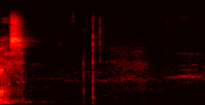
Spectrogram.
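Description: A man's word into a close microphone trails off, then a pause that is nearly quiet apart from a few faint, short clicks around the middle.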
